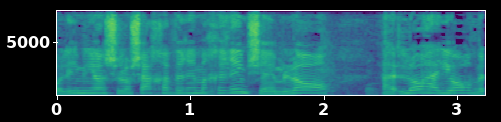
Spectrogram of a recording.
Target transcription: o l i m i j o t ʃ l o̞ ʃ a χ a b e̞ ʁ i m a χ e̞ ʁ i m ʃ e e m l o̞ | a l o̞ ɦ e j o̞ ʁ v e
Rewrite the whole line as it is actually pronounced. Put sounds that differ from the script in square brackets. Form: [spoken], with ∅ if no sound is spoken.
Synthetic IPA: o l i m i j o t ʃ l o̞ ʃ a χ a [v] e̞ ʁ i m a χ e̞ ʁ i m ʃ e e m l o̞ | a l o̞ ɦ [a] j o̞ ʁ v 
